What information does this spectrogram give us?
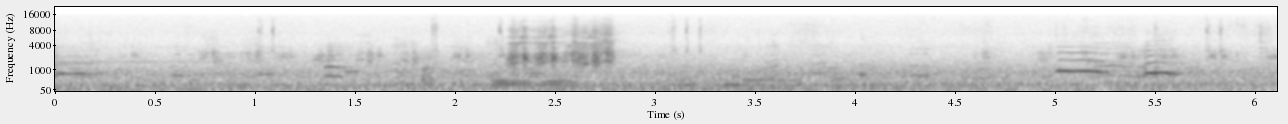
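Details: Korean wintering flock of whooper swans, loud birds that gather on wetlands and rivers; scattered nasal honks from several swans, a short broadband burst of noise, then two louder bugling honks near the end.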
